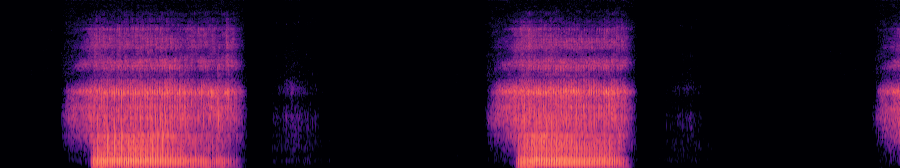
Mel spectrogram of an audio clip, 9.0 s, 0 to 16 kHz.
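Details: Loud, rumbling snores about 1.5 seconds long, repeating roughly every four seconds with silence between; regular snoring.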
